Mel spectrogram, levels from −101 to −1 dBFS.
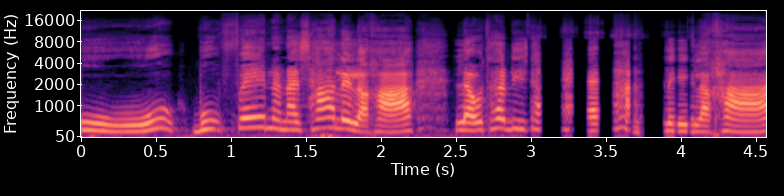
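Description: From 2.96 to 4.08 s the speech breaks up with AAC frame loss with muting. Lost frames decode as silence. Overlapping windows fade each gap in and out softly. About 768 ms goes missing, in holes up to roughly 150 ms.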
